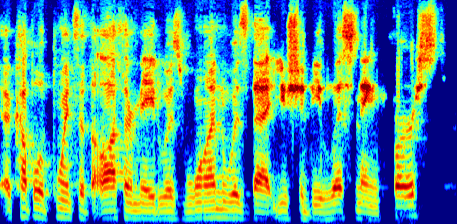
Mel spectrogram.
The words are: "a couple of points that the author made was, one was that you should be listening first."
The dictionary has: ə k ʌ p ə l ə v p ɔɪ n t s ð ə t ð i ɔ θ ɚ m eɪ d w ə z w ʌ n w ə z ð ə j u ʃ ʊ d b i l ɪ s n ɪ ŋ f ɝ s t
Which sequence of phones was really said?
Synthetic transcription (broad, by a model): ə k ʌ p l ə v p ɔɪ n t s ð ə t ð i ɔ θ ɚ m eɪ d w ə z w ʌ n w ə z ð ə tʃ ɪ ʃ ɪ d b i l ɪ s n ɪ ŋ f ɝ s t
